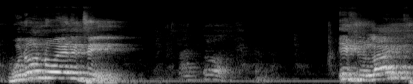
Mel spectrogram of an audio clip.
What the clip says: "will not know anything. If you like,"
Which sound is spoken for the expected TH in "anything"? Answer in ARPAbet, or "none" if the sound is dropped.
T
